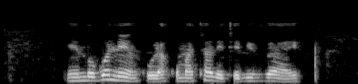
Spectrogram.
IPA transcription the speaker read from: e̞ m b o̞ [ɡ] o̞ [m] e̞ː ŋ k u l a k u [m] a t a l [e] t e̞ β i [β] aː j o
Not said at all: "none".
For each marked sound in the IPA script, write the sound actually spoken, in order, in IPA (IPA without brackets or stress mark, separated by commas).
ɡ, n, m, e, v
